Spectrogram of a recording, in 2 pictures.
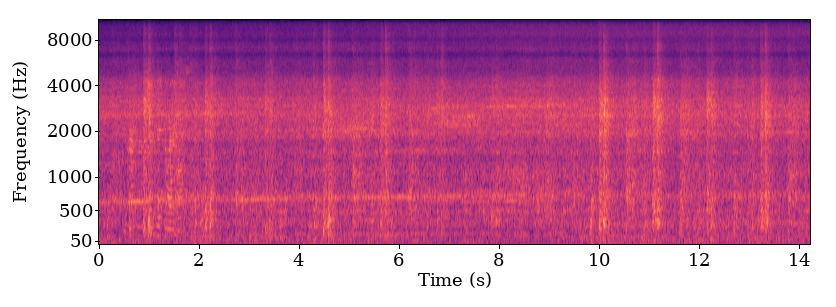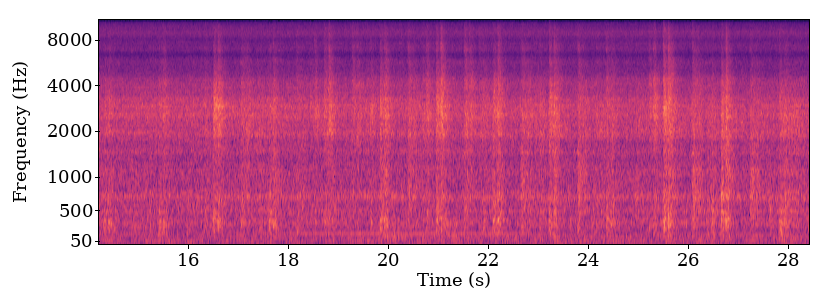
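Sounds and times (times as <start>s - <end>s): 
local commuter train rumbling between stations, heard from inside the car: 0.0s - 28.4s
sharp clicks and knocks from the rails: 0.0s - 28.4s.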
